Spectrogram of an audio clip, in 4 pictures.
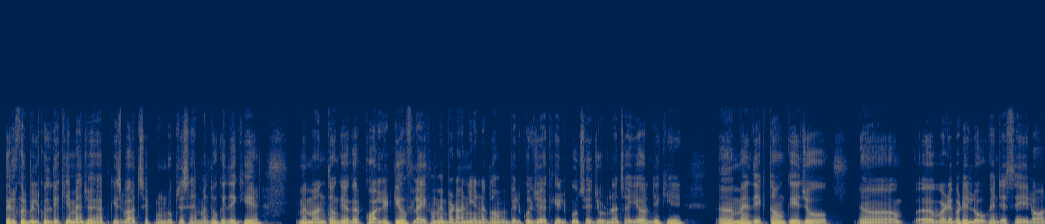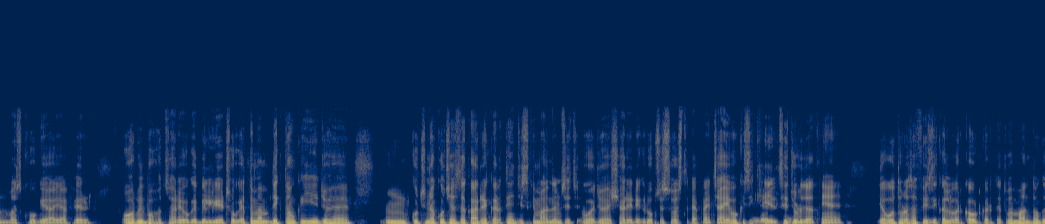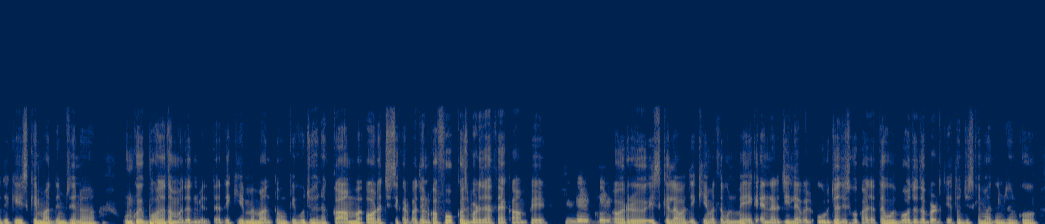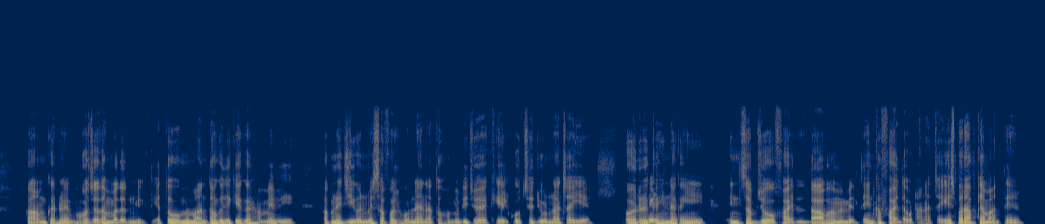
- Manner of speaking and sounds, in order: static; in English: "क्वालिटी ऑफ़ लाइफ"; tapping; distorted speech; in English: "फिजिकल वर्कआउट"; in English: "फोकस"; in English: "एनर्जी लेवल"
- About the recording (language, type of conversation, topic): Hindi, unstructured, खेल-कूद करने से हमारे मन और शरीर पर क्या असर पड़ता है?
